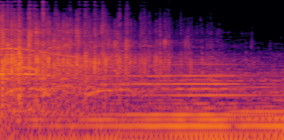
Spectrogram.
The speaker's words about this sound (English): The young woman joins the rest of the audience in a round of applause, still reeling from having just witnessed an incredible marvel.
